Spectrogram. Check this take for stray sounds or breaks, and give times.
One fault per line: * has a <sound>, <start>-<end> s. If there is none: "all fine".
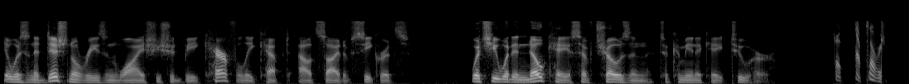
* has a chirp, 8.3-8.9 s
